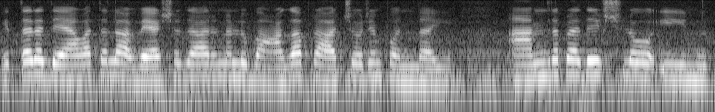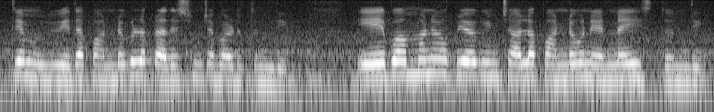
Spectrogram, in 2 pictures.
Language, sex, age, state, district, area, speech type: Telugu, female, 18-30, Andhra Pradesh, Eluru, rural, spontaneous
